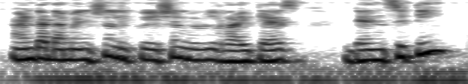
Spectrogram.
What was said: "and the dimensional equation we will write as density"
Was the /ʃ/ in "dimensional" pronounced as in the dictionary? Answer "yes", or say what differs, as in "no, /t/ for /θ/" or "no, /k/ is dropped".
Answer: yes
